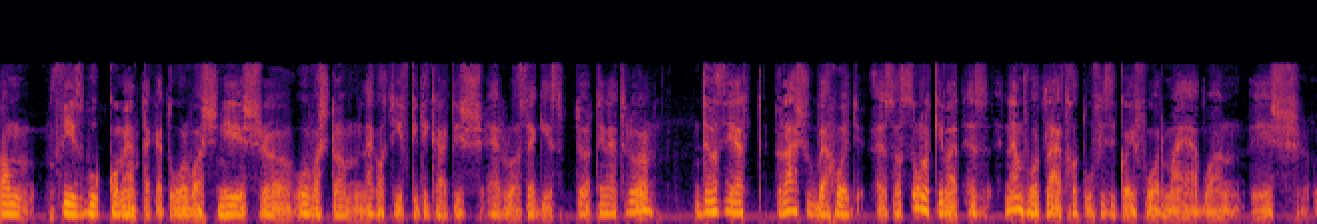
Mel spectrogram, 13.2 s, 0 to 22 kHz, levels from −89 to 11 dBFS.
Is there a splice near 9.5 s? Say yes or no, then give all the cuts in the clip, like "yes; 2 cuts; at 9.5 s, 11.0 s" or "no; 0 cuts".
yes; 1 cut; at 9.5 s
